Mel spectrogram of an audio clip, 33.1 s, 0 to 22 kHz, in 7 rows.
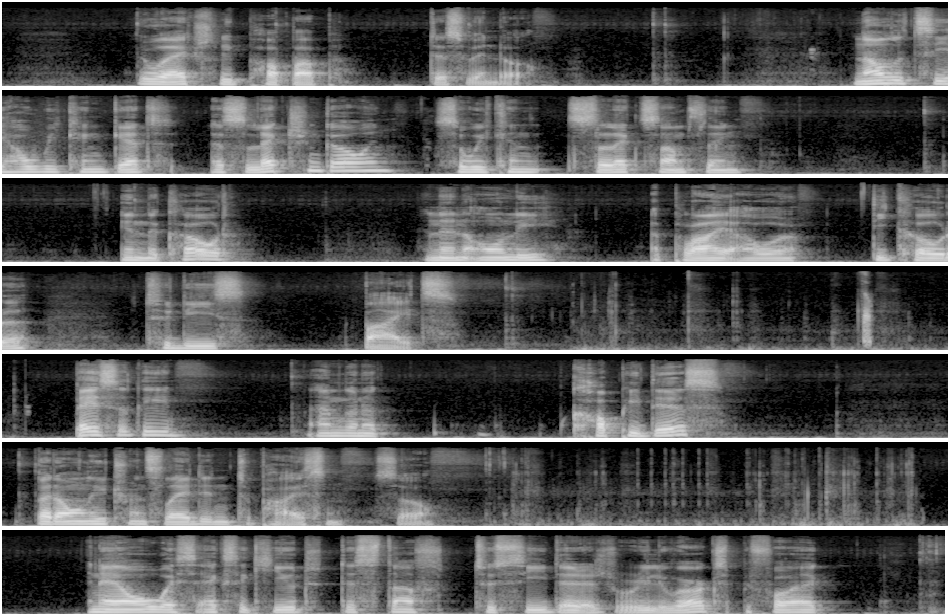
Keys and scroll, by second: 26.0-28.5 typing, 27.4 ctrl+c.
